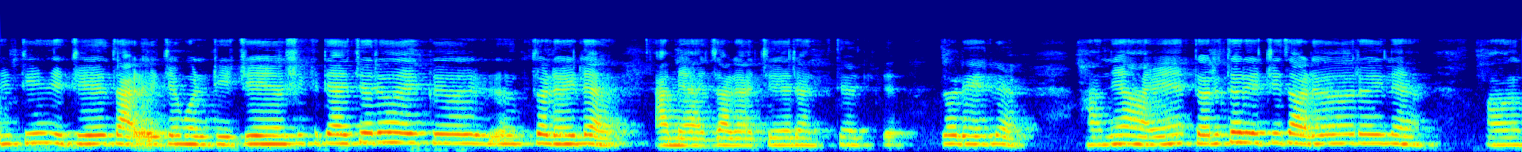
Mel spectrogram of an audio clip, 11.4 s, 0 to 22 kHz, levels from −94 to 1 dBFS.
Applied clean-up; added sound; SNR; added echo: none; none; none; none.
